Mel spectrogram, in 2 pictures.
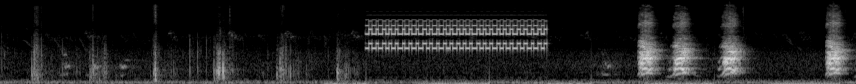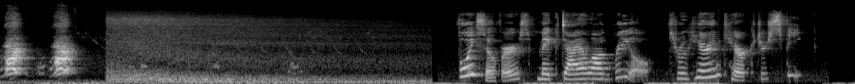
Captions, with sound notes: [Walking sound effect] [Phone ringing sound effect] [Barking sound effect] [Airplane sound effect] voiceovers make dialog real through hearing characters speak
